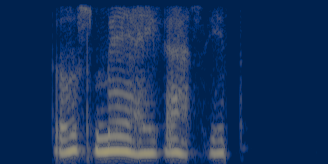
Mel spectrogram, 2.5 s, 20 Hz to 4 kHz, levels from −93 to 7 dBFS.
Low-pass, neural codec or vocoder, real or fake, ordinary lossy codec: 3.6 kHz; vocoder, 22.05 kHz, 80 mel bands, Vocos; fake; none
